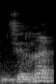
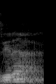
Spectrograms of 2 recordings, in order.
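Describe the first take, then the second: First: The word is said plainly, with clear articulation. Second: The word is said as if the mouth is full. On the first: This is how an outsider says the place name. The speaker calls it wrong. "జిర్రా కాదురా" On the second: This is how locals say the place name. The speaker calls it right.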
